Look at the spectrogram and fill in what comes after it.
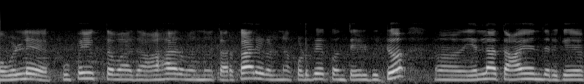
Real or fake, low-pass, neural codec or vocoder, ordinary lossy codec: real; 7.2 kHz; none; none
